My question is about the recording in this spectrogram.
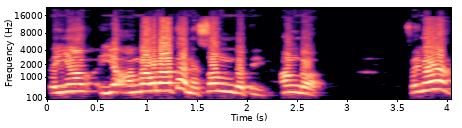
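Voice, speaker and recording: A woman's voice: sits high, measured pace, low-quality recording. A woman teaches a classroom grammar lesson. She says each example over and over and keeps asking her students whether they follow. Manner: repeats each word, keeps quizzing students.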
